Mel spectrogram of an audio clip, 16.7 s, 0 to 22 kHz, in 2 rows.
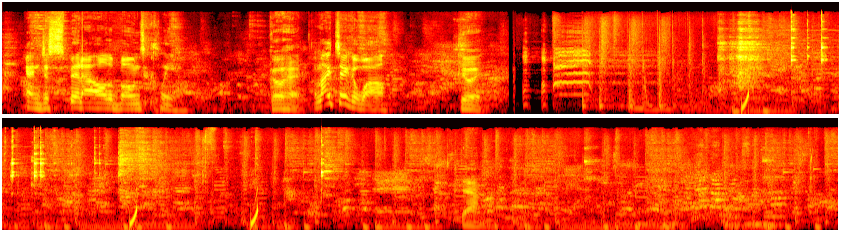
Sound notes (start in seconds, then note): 5.2 chicken squawks; 8.5 mellow music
